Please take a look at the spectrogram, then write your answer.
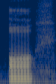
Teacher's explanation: have the Omega quality so the Omega quality is all and it is always long and it's going to be generally more open than the two other back vowels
